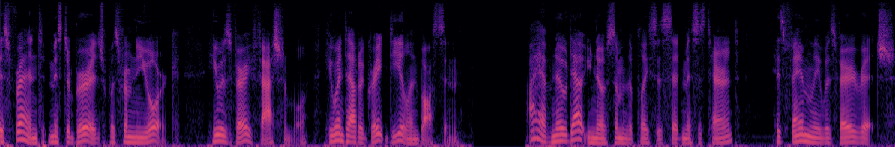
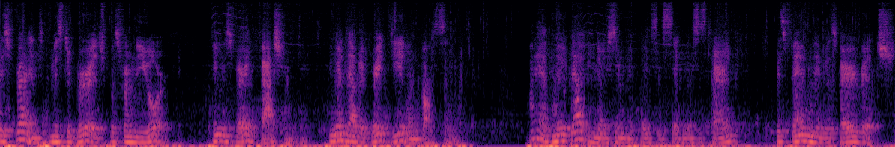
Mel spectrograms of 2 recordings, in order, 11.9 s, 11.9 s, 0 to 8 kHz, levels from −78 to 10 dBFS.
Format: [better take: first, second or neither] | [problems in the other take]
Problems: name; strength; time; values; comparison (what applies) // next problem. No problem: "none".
first | noise reduction (neural separator model SepFormer DNS4)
